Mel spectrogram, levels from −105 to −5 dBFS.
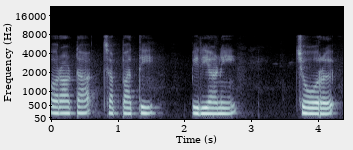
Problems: none marked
